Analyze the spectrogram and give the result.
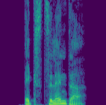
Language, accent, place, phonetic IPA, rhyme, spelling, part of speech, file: German, Germany, Berlin, [ɛkst͡sɛˈlɛntɐ], -ɛntɐ, exzellenter, adjective, De-exzellenter.ogg
- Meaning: inflection of exzellent: 1. strong/mixed nominative masculine singular 2. strong genitive/dative feminine singular 3. strong genitive plural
